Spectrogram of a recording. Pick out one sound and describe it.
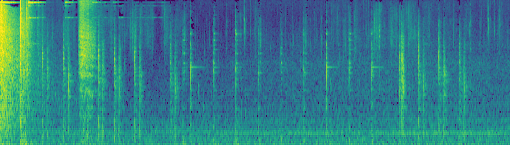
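Footsteps clank on metal ladder rungs.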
